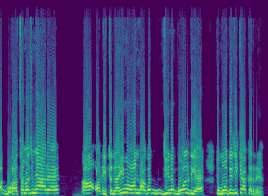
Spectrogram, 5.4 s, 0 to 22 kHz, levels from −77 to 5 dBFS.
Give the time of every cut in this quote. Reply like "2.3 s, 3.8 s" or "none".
none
